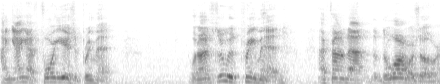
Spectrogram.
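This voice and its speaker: A man speaks in an animated tone with lively intonation and a fairly high pitch, at a moderate pace with long, frequent pauses. Noticeable background noise and audible room echo are present. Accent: American. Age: 80s+. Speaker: physician, writer and painter. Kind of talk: interview. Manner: animated storytelling.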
